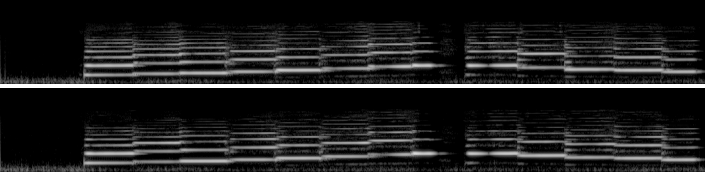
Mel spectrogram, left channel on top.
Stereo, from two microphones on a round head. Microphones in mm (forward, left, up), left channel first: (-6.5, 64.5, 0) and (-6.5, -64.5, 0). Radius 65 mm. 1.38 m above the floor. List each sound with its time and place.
0.8 s a flute: 20° left (ahead or behind), 0.6 m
